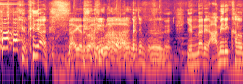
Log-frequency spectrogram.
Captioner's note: haha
